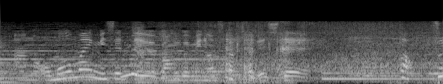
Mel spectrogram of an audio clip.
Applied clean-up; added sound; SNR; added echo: none; Bass guitar; 12 dB; none.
